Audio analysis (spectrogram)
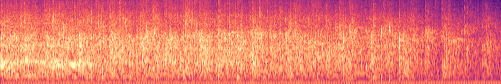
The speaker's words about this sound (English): How many of you are, come on, clap for the Lord right now.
